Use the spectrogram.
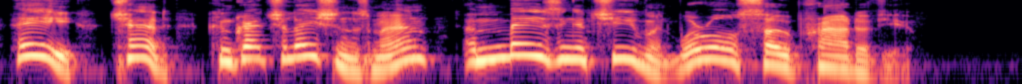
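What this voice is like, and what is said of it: Put-on American accent. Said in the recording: “I may, I admit, be adopting an American accent at this point.”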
